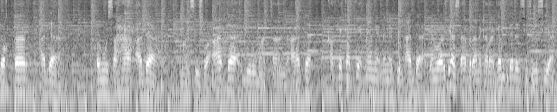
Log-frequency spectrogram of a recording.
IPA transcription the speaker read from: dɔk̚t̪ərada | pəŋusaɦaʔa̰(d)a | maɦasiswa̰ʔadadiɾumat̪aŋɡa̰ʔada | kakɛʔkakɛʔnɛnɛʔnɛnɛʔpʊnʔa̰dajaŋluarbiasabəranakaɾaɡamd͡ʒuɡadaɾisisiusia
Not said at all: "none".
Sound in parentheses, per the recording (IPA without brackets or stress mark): d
